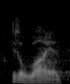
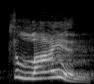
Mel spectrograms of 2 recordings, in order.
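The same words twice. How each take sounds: First: Quiet. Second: Much higher and louder declaration of He's a lion; loud, high proclamation; emphatic. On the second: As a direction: proclaim it with full force. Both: Shown as a demonstration.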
